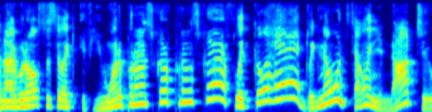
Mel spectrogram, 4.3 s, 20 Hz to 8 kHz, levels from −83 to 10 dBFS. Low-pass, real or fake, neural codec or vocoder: 7.2 kHz; real; none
